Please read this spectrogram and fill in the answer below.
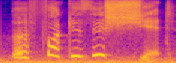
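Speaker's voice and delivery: mock outraged. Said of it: "I'm gonna be like".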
